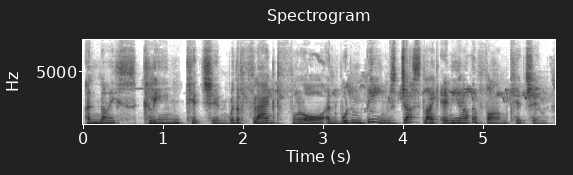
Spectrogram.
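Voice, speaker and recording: Over slight background noise, a low-pitched female storyteller narrates a bedtime tale for children. Her delivery is expressive and deliberate, with dramatic, drawn-out repetitions of words.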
